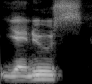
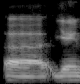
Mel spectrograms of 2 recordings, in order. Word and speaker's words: Yanes: So, I mean, I've heard everything up to Yanus, Yanus, Yanes is obviously the most common. At my graduation, they said Yanis.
